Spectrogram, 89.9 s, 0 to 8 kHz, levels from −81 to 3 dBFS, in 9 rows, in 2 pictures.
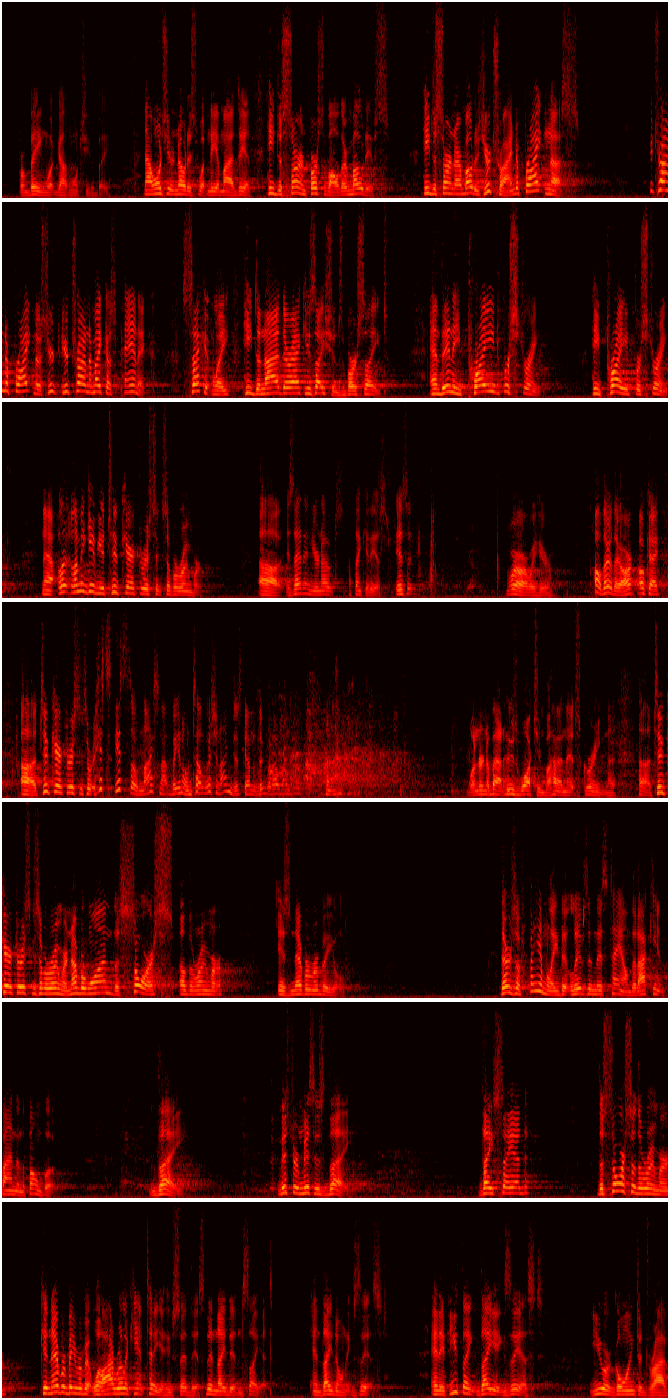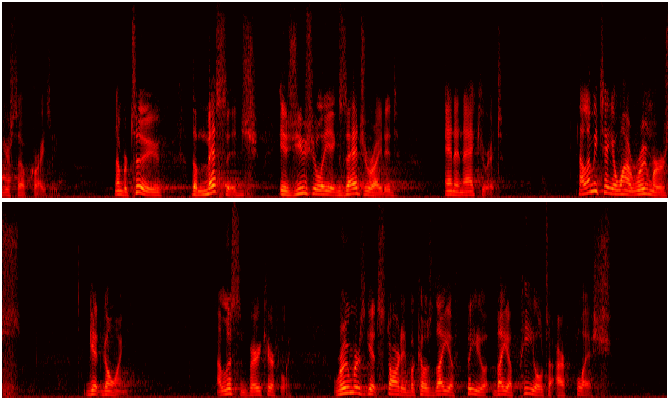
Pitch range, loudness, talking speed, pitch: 140-230 Hz, -40 LUFS, 160 wpm, 180 Hz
